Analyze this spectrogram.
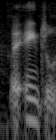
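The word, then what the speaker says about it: Ángel: Angel is spelled, okay. yeah. I'm just pronouncing it the Spanish way because she's Mexican.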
